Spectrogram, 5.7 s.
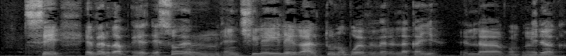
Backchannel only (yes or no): yes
